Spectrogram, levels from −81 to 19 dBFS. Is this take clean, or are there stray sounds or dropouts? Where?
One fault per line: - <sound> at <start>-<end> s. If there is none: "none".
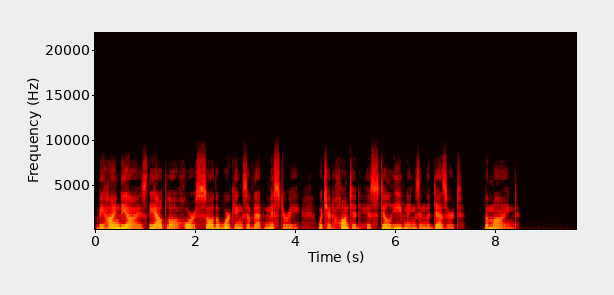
none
